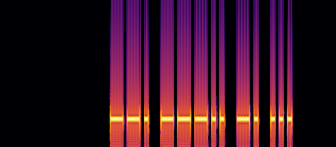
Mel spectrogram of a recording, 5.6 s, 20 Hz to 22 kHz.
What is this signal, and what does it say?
Morse code, heard as a keyed tone, about 17 wpm, 700 Hz. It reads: G8NS
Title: DXCC-100 Call Signs - 4 Characters - Repeated 2x - 17wpm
